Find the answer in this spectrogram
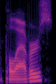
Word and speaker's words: palaver: I am subscribed to your palavers, and those are I'm pronouncing that right, right? Yes. Palaver.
